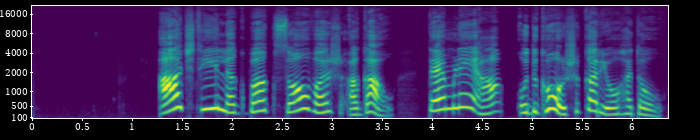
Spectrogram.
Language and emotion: Gujarati, neutral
